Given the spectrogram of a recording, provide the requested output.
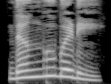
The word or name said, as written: ದಂಗುಬಡು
